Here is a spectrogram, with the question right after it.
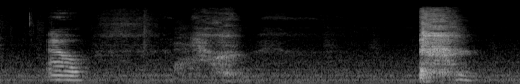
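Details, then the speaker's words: A groaning voiced sound, a breathy exhale, then one sharp, harsh cough, from an adult woman still coughing after inhaling part of a sandwich, with a sensation of food in her windpipe and pain. "i thought i was done and then i went right back into another coughing fit"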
